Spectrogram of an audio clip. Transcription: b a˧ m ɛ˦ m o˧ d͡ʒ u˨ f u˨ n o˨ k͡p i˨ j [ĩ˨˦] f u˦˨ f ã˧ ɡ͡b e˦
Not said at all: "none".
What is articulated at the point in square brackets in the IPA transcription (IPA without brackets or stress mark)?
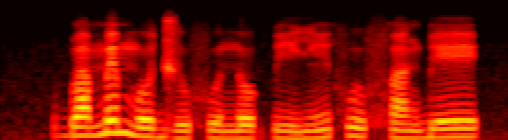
ĩ˨˦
